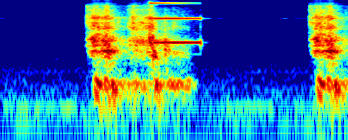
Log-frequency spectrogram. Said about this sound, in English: That's three cash registers, folks.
